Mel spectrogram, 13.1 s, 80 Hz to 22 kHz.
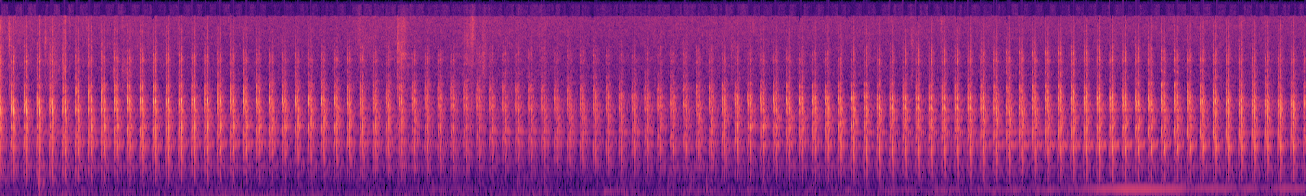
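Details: BMW M4 engine running quietly with crisp, very even light metallic ticking about four per second, origin unknown.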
